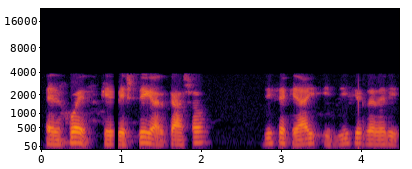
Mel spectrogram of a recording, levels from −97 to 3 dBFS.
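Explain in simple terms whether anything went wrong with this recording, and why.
Two short gaps are heard, both caused by packet loss with pitch repetition. At 0.86 to 0.96 s, between "juez que" and "el caso", about 100 ms of sound went missing. The receiver filled it by repeating the last stretch of tone, so it sounds briefly held and buzzy before fading. A second, shorter gap of about 50 ms comes at 3.96 s. The clip passes through telephone-style G.711 coding, which keeps only the narrower phone range of sound.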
